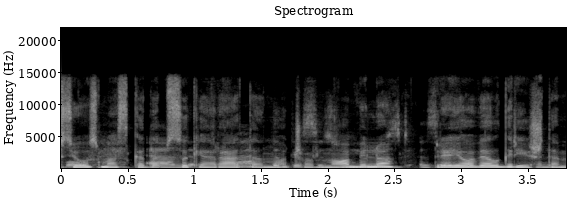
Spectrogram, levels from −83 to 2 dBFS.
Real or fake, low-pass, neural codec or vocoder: fake; 14.4 kHz; vocoder, 44.1 kHz, 128 mel bands every 512 samples, BigVGAN v2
